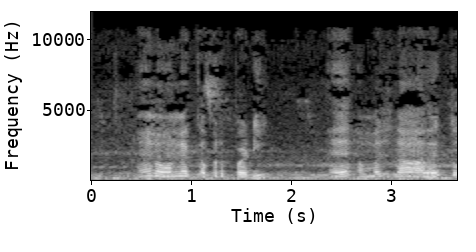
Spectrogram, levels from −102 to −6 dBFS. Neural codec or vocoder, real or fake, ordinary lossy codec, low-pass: vocoder, 24 kHz, 100 mel bands, Vocos; fake; MP3, 48 kbps; 10.8 kHz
